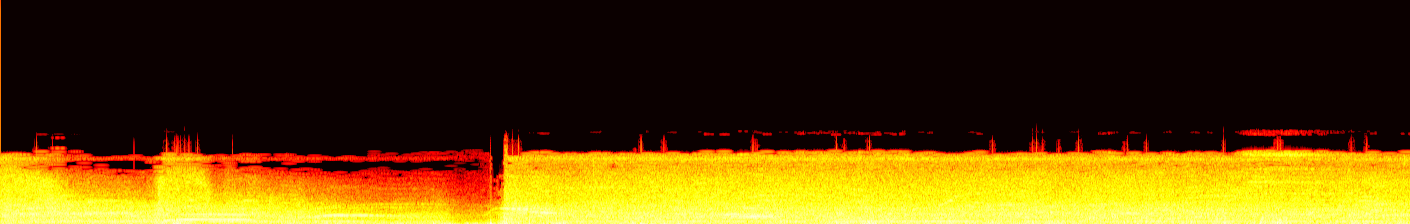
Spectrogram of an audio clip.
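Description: Wind rushing over a phone microphone on a fast-moving amusement ride, a dense steady noise over a low hum from the ride, with a brief dropout about three and a half seconds in.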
